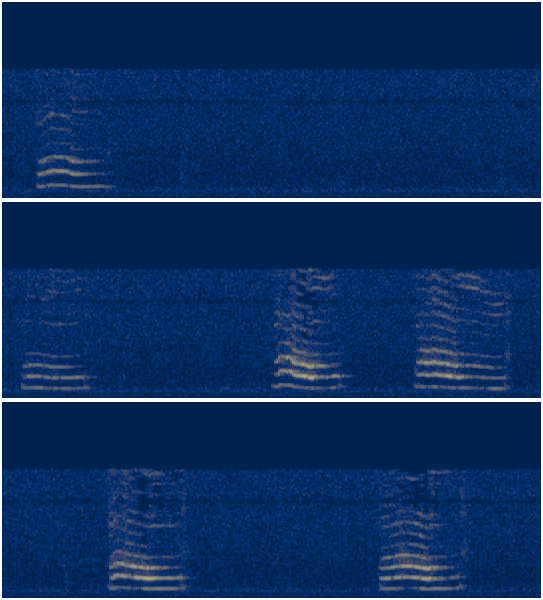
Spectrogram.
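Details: Rescued stray kitten siblings Mugi and Choco exchange six short, wavering meows, with one call, a long gap, then a quicker cluster of five over a faint steady hum.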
